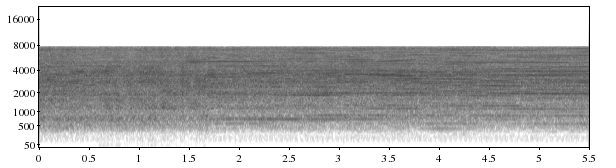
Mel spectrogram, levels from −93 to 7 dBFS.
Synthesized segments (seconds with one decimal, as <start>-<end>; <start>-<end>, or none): 0.6-1.7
